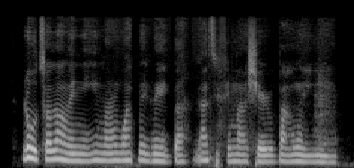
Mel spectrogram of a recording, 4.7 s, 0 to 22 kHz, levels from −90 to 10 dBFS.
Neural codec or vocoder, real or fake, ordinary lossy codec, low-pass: codec, 32 kHz, 1.9 kbps, SNAC; fake; none; 14.4 kHz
